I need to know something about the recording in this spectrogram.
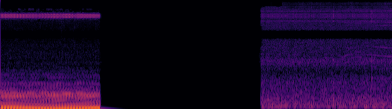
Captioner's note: suspenseful music; silence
